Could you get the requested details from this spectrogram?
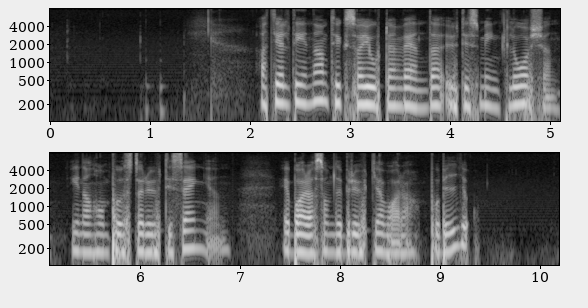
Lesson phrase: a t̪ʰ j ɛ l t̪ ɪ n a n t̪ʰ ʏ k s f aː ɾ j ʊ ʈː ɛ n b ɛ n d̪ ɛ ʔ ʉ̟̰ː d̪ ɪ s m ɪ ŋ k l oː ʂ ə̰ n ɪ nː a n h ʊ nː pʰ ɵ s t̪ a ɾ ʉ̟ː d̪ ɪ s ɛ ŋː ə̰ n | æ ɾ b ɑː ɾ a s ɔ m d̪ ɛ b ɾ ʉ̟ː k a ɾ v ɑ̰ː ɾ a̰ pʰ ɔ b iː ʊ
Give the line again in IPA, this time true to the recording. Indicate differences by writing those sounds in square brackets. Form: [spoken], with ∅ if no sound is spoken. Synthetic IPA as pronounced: a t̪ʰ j ɛ l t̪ ɪ [nː] a n t̪ʰ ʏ k s [h] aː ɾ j ʊ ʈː ɛ n [v] ɛ n d̪ [a] ʔ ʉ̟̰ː [t̪] ɪ s m ɪ ŋ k l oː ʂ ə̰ n ɪ nː a n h ʊ [n] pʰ ɵ s t̪ a ɾ ʉ̟ː [t̪] ɪ s ɛ ŋː ə̰ n | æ ɾ b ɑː ɾ a s ɔ m d̪ ɛ b ɾ ʉ̟ː k a ɾ v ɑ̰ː ɾ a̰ pʰ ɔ b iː ʊ

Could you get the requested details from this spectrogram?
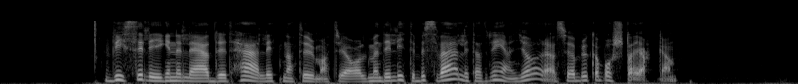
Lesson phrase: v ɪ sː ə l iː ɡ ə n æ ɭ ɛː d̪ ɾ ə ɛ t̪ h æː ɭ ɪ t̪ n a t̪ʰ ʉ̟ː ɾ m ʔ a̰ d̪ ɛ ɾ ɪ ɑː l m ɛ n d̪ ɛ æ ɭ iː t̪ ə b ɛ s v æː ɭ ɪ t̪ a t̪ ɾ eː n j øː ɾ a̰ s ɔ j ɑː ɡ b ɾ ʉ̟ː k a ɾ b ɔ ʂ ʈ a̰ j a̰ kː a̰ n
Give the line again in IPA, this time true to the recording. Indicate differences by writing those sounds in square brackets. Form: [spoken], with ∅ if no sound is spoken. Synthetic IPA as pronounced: v ɪ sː ə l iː ɡ ə n æ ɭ ɛː d̪ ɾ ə ɛ t̪ h æː ɭ ɪ t̪ n a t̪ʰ ʉ̟ː ɾ m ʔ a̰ [t̪] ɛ ɾ ɪ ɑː l m ɛ n d̪ ɛ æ ɭ iː t̪ ə b ɛ s v æː ɭ ɪ t̪ a t̪ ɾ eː n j [œː] ɾ a̰ s ɔ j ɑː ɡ b ɾ ʉ̟ː k a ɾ b ɔ ʂ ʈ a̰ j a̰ kː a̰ n

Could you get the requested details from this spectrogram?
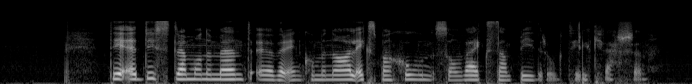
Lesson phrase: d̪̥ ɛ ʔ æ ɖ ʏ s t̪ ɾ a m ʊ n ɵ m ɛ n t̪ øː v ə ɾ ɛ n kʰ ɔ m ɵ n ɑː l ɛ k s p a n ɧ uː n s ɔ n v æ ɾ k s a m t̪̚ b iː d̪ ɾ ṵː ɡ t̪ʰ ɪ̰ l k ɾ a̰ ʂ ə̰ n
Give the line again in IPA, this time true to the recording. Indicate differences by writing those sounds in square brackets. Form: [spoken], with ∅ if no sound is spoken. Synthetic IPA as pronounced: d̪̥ ɛ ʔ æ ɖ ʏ s t̪ ɾ a m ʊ n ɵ m ɛ n t̪ øː v ə ɾ ɛ n kʰ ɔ m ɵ n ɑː l ɛ k s p a n ɧ uː n s ɔ [m] v æ ɾ k s a m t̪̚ b iː d̪ ɾ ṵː ɡ t̪ʰ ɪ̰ l [kʰ] ɾ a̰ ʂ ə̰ n

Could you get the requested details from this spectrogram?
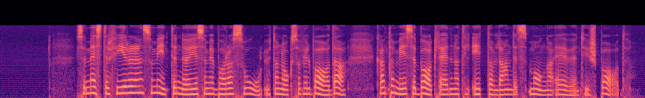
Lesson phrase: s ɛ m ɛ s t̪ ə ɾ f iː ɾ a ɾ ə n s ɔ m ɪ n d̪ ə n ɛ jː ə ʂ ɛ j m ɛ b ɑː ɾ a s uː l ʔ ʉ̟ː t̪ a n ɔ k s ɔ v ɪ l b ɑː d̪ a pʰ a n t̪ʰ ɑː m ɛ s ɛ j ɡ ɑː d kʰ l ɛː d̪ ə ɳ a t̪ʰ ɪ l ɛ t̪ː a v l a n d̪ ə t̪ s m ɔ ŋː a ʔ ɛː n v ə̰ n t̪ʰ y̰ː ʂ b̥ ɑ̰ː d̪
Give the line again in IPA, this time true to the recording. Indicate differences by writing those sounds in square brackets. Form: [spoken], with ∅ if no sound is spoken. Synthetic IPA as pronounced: s ɛ m ɛ s t̪ ə ɾ f iː ɾ a ɾ ə n s ɔ m ɪ n [t̪] ə n [œ] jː ə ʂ ɛ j m ɛ b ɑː ɾ a s uː l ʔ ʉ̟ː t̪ a n ɔ k s ɔ v ɪ l b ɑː d̪ a [kʰ] a n t̪ʰ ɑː m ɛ s ɛ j [b] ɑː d kʰ l ɛː d̪ ə ɳ a t̪ʰ ɪ l ɛ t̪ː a v l a n d̪ ə t̪ s m ɔ ŋː a ʔ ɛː [∅] v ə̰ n t̪ʰ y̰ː ʂ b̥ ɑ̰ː d̪

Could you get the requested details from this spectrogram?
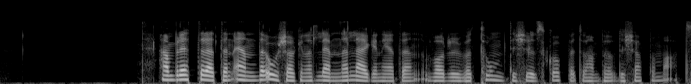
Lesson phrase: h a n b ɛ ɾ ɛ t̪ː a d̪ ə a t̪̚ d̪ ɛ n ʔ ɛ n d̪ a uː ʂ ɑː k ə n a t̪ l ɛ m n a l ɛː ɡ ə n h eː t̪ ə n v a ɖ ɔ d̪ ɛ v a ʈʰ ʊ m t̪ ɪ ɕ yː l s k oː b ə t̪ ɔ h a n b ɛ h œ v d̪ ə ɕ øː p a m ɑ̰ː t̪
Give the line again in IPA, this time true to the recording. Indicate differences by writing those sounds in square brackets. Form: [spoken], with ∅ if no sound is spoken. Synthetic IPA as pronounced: h a n b ɛ ɾ ɛ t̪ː a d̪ ə a t̪̚ d̪ ɛ n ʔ ɛ n d̪ a uː ʂ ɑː k ə n a t̪ l ɛ m n a l ɛː ɡ ə n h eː t̪ ə n v a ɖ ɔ d̪ ɛ v a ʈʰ ʊ m t̪ ɪ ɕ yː l s k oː [p] ə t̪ ɔ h a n b ɛ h œ v d̪ ə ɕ øː p a m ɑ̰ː t̪

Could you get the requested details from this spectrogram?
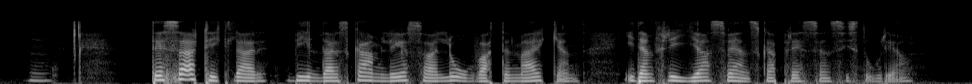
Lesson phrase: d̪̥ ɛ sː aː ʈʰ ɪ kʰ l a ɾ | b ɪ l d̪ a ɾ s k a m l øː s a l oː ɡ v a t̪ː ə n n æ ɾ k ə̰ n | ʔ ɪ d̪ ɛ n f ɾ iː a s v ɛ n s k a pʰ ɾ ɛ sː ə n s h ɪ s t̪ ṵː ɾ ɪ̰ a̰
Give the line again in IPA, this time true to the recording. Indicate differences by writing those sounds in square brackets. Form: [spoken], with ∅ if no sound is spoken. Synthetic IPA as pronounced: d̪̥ ɛ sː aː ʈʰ ɪ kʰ l a ɾ | b ɪ l d̪ a ɾ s k a m l øː s a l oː ɡ v a t̪ː ə n [m] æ ɾ k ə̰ n | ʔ ɪ d̪ ɛ n f ɾ iː a s v ɛ n s k a pʰ ɾ ɛ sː ə n s h ɪ s t̪ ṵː ɾ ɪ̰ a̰

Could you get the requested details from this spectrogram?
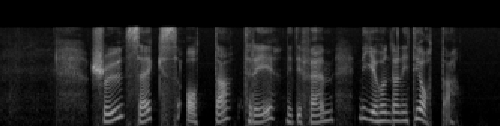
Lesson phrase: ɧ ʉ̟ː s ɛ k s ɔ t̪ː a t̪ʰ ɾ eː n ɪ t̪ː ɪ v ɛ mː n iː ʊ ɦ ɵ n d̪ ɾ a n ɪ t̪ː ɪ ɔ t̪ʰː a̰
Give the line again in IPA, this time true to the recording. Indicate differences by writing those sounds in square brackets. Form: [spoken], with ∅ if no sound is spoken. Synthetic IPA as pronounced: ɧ ʉ̟ː s ɛ k s ɔ t̪ː a t̪ʰ ɾ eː n ɪ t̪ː ɪ [f] ɛ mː n iː ʊ ɦ ɵ n d̪ ɾ a n ɪ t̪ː ɪ ɔ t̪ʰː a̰

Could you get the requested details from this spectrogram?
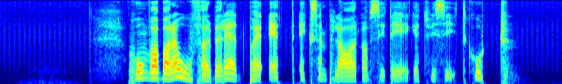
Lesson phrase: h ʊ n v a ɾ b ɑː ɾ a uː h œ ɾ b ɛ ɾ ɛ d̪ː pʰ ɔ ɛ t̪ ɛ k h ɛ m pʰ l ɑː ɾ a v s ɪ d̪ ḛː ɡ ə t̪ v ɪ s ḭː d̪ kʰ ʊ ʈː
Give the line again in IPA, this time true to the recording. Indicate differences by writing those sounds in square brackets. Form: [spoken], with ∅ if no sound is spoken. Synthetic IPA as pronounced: h ʊ n v a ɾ b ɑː ɾ a uː [f] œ ɾ b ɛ ɾ ɛ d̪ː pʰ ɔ ɛ t̪ ɛ k [s] ɛ m pʰ l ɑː ɾ a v s ɪ [t̪] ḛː ɡ ə t̪ v ɪ s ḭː [t̪] kʰ ʊ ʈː

